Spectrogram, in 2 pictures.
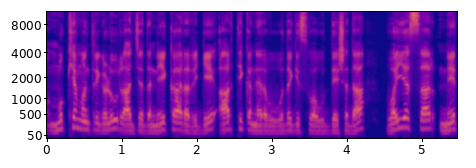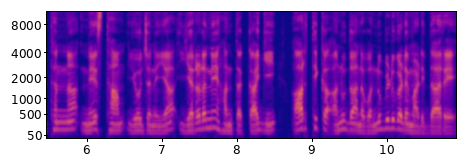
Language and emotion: Kannada, neutral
